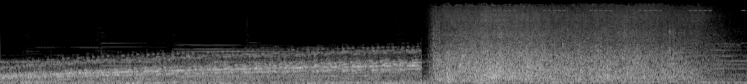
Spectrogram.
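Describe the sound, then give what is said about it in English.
A submarine rises through the water of Seal Cove, a deep rumbling churn with a steadily climbing tone, then suddenly breaks the surface into a loud rushing wash of water and spray. “Let's take the sub to the surface.”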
